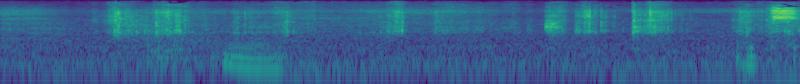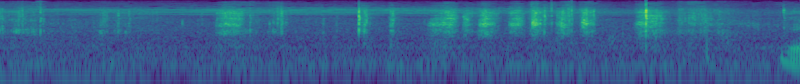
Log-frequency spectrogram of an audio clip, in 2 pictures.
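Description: A waterproof match struck against the side of its matchbox with one hand, making many short scratches over several tries before it catches near the end.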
